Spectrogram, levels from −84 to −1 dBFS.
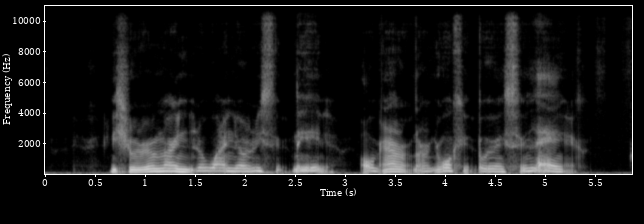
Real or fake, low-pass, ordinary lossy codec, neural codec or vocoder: fake; none; none; autoencoder, 22.05 kHz, a latent of 192 numbers a frame, VITS, trained on many speakers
